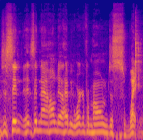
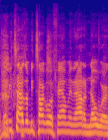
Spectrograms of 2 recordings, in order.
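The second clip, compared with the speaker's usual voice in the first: usual speaking voice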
